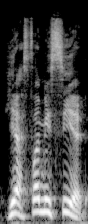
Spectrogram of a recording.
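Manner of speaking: put-on high, eager childlike yes; little daughter voice. Dad voices his daughter begging to see the deer. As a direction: squeak it out like an excited toddler.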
